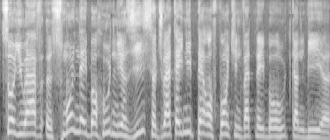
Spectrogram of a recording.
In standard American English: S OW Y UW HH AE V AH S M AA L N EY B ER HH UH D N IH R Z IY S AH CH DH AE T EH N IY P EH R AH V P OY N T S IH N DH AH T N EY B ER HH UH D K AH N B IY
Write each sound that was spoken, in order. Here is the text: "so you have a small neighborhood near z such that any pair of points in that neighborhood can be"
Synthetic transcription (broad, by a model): S OW Y UW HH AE V AH S M AA L N EY B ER HH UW D N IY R Z IY S AH CH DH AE T EH N IY P EH R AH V P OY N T IH N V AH T N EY B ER HH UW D K AH N B IY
